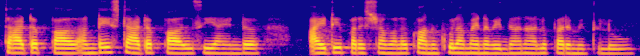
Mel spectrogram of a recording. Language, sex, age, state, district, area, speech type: Telugu, female, 18-30, Telangana, Ranga Reddy, urban, spontaneous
